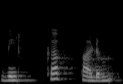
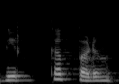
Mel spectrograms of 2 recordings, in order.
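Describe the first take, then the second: Both takes have the same delivery.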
